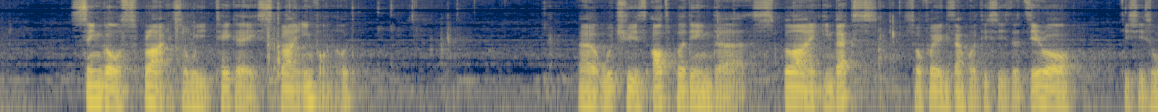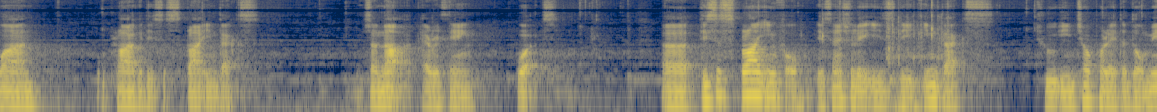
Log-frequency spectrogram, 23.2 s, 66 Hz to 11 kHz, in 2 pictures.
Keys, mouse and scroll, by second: 4.5-8.8 shift+middle drag, 8.8 d, 8.9-9.4 right drag, 9.4 d, 9.7-10.2 drag, 10.2-11.0 d, 11.2 click, 11.4 d, 12.5 drag, 14.7 middle click, 15.2-15.8 scroll up 1, 15.8 d, 16.0-17.3 right drag, 17.3 d, 17.7-18.6 middle drag, 18.6 click, 19.7 ctrl+a, 22.5 click.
